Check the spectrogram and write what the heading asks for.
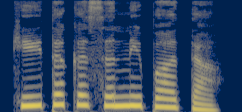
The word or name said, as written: ಕೀಟಕಸನ್ನಿಪಾತ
